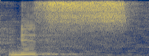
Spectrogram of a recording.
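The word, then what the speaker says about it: بسم: Harus bacanya bis. Keluarkan dulu bunyi hamasnya. Suara atau aliran udaranya terasanya bagaimana ketika antum menggunakan telapak tangan seperti ini. Bis. Itu. Syarat utamanya dengan sifat hamasnya harus keluar.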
